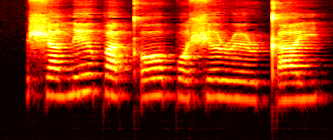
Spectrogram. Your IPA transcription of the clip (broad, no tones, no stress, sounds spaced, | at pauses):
ʃ a n e ə̯ p a kʼ ɔ p ɔ ʃ ə ɹ ø ɹ kʼ a j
